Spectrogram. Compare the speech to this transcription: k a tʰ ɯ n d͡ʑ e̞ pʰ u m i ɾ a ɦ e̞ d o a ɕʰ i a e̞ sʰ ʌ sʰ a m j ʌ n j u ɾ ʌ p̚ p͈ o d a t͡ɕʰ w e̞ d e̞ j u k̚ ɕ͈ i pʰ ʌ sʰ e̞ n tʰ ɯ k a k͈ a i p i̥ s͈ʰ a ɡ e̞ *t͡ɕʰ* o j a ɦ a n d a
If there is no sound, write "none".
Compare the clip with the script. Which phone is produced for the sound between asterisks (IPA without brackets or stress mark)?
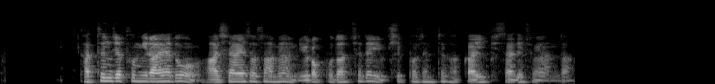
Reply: t͡ɕ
